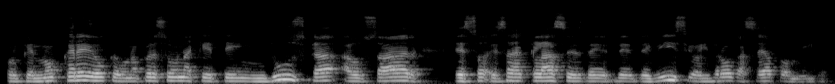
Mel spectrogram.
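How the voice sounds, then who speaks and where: A man with a Dominican accent giving a personal testimony as a guest, halting and repeating words as he goes. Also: fairly high pitch, fairly even intonation, dark tone. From Dominican Republic. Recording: dull, muffled lo-fi sound.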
